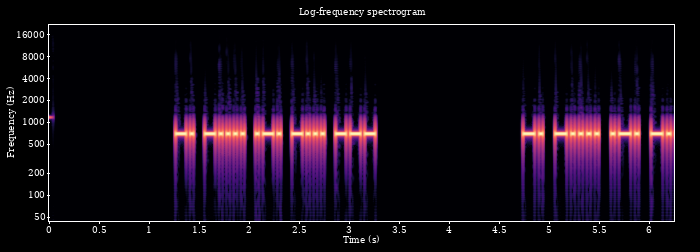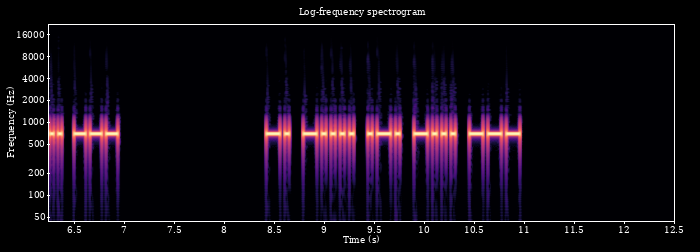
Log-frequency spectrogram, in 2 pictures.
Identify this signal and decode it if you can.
Morse code, heard as a keyed tone, about 29 wpm, 700 Hz. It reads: N6RBO N6RBO N6RBO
